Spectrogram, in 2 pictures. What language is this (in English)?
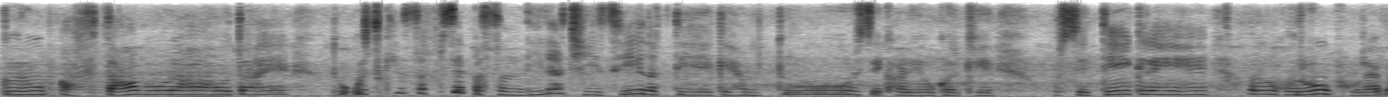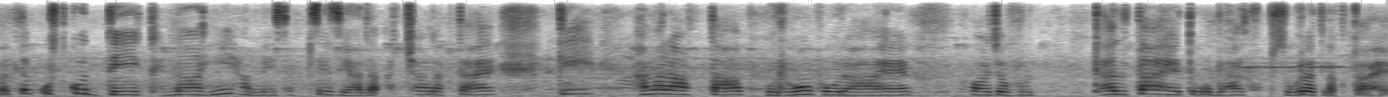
Urdu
